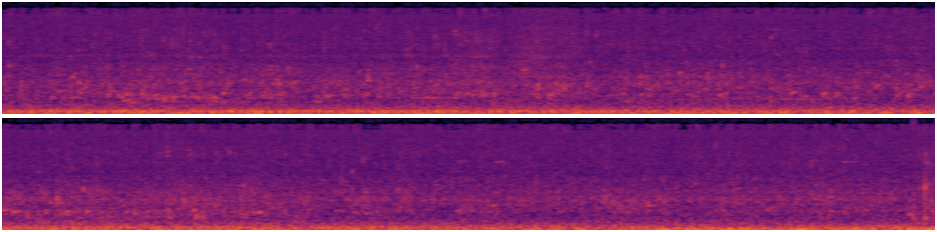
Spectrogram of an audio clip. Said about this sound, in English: And I think it's because when I'm here, I need to be present and witnessing what's happening, because there is so much happening when you're at the river.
